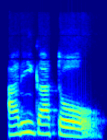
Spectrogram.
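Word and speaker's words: ありがとう: Next, if I want to say thank you, I can say arigatou. Arigatou. Okay. Arigatou has actually five sounds. So it's, if we break it up, it's arigatou.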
